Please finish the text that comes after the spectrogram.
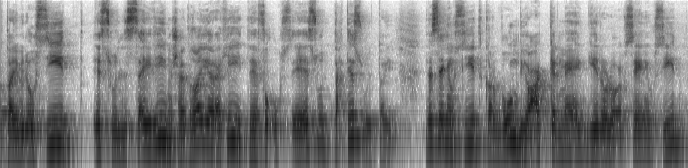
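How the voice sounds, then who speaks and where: A man's voice: fairly high pitch, dark tone. A man with an Egyptian accent teaching a chemistry lesson. He keeps repeating his questions so that students can finish them. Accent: Egyptian Arabic. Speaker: science teacher. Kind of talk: classroom lesson video.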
